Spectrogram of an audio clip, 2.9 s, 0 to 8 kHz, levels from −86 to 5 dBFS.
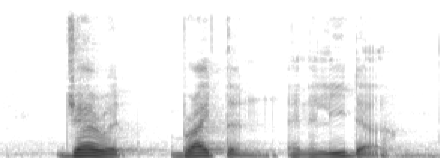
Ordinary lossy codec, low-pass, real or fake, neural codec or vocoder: none; 7.2 kHz; real; none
